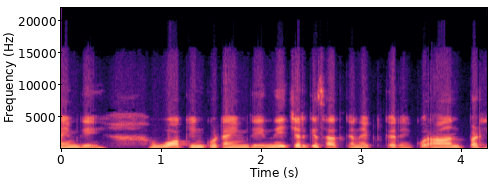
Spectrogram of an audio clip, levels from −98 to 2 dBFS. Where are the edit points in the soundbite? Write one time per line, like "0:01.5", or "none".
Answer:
none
